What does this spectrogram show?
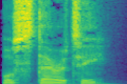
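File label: "austerity", British English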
